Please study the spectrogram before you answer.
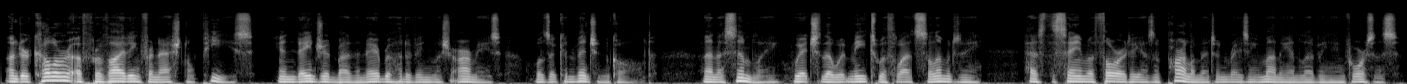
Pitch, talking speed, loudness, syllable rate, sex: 115 Hz, 170 wpm, -18 LUFS, 5.7 syllables/s, male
